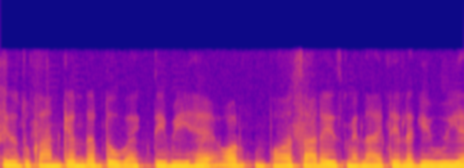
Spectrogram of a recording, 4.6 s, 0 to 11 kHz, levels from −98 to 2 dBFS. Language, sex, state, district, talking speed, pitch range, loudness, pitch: Hindi, female, Jharkhand, Deoghar, 205 wpm, 230-235 Hz, -12 LUFS, 235 Hz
